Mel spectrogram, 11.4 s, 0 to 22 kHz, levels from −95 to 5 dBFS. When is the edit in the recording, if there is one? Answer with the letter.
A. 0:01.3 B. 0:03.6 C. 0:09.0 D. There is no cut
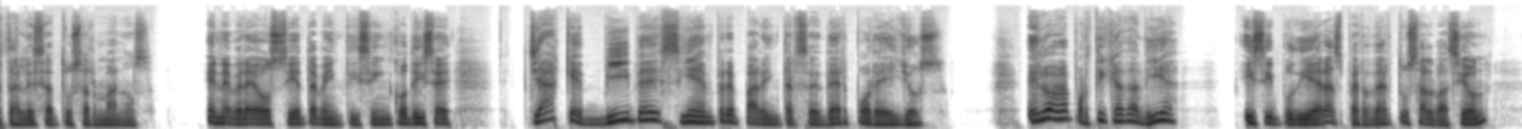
A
